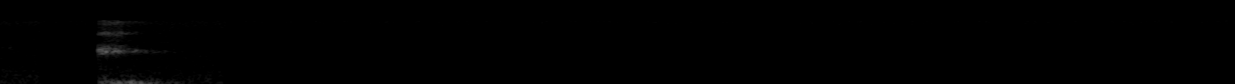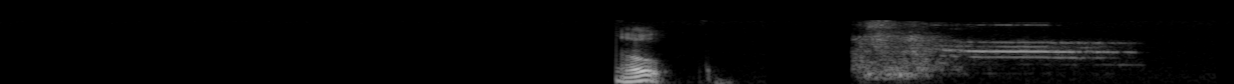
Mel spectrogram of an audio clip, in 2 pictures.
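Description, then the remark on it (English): A cat gives a short, sharp meow, then after a pause lets out a longer, drawn-out wavering meow, with near silence around them. “The cat going to save his ass.”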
